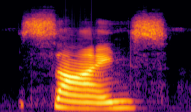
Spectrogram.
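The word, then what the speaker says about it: science: से पहले एस लिखा हुआ ए रहा है साइंस से पहले साइलेंट हो जाता है है इसके बाद है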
